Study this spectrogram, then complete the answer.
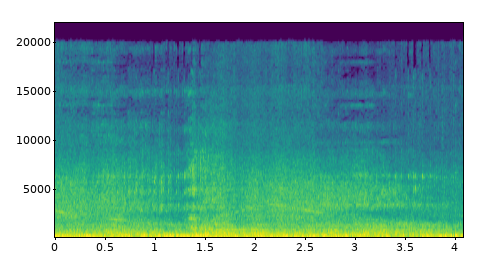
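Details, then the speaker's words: Air-cooled VW Beetle flat-four at operating temperature, smoking heavily before a compression test: a raised, steady idle with a slight rise and fall in pitch, because it is running on the fast idle cam. "so we've had the sucker running for a bit definitely had operating temperature we're running on the fast idle cam right now"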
